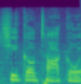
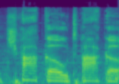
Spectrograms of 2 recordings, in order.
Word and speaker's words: Choco Taco: 2020 it's happening with Chico Taco it's Olive ice cream and you're saying it wrong what am I again yes it's not a chico Taco it's a Choco Taco man I spoke Taco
